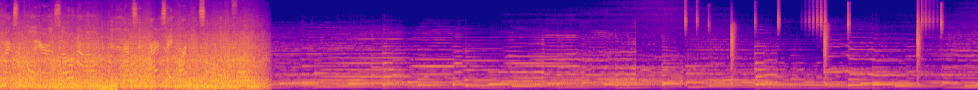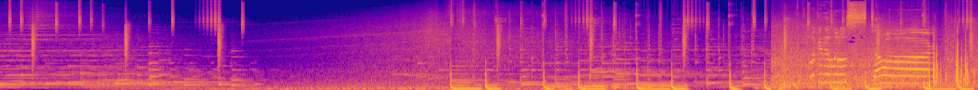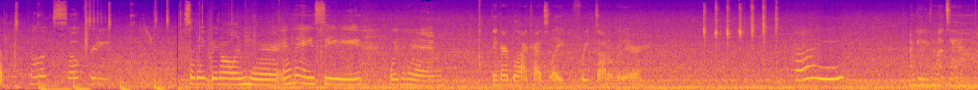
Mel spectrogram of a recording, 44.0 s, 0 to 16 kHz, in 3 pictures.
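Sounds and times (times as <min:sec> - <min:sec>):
car road noise at highway speed: 0:00.0 - 0:04.1, 0:26.2 - 0:44.0.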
